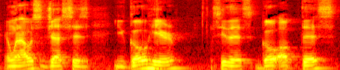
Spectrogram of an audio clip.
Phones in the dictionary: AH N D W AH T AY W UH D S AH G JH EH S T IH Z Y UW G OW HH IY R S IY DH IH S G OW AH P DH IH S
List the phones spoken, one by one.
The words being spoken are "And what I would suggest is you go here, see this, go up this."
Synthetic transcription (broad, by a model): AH N W AH T AY W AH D S AH G JH EH S T IH Z Y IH G OW HH IY R S IY DH IH S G OW AH P DH IH S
